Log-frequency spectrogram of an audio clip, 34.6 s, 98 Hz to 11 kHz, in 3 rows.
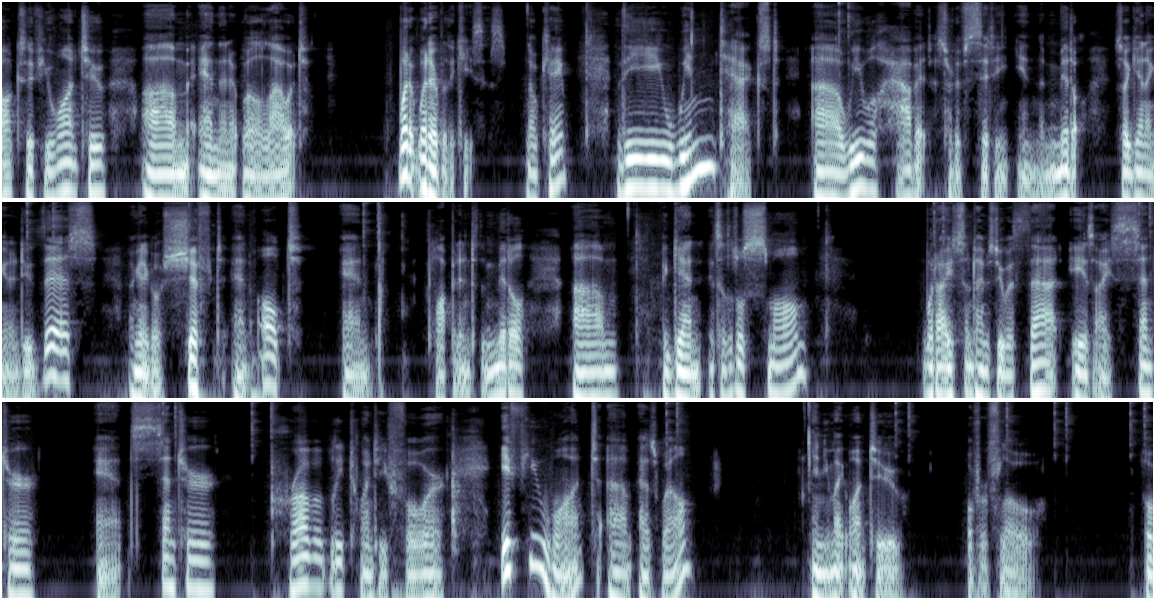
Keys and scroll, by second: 26.5 typing.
